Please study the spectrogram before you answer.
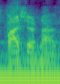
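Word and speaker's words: Parshvanath: Yes, missed by pronunciation. Paras. It's Pasharnath.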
